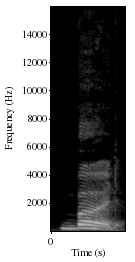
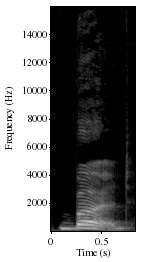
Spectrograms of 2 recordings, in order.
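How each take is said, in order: Both takes have the same delivery.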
